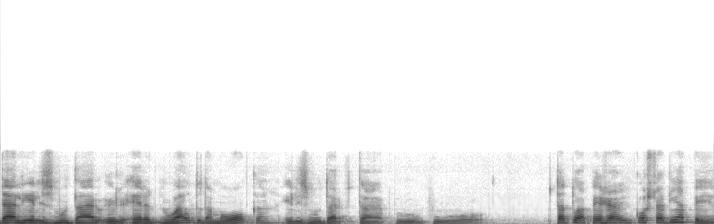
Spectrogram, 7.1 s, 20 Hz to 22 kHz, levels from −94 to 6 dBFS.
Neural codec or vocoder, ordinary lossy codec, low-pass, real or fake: codec, 24 kHz, 3.1 kbps, DualCodec; none; 7.2 kHz; fake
